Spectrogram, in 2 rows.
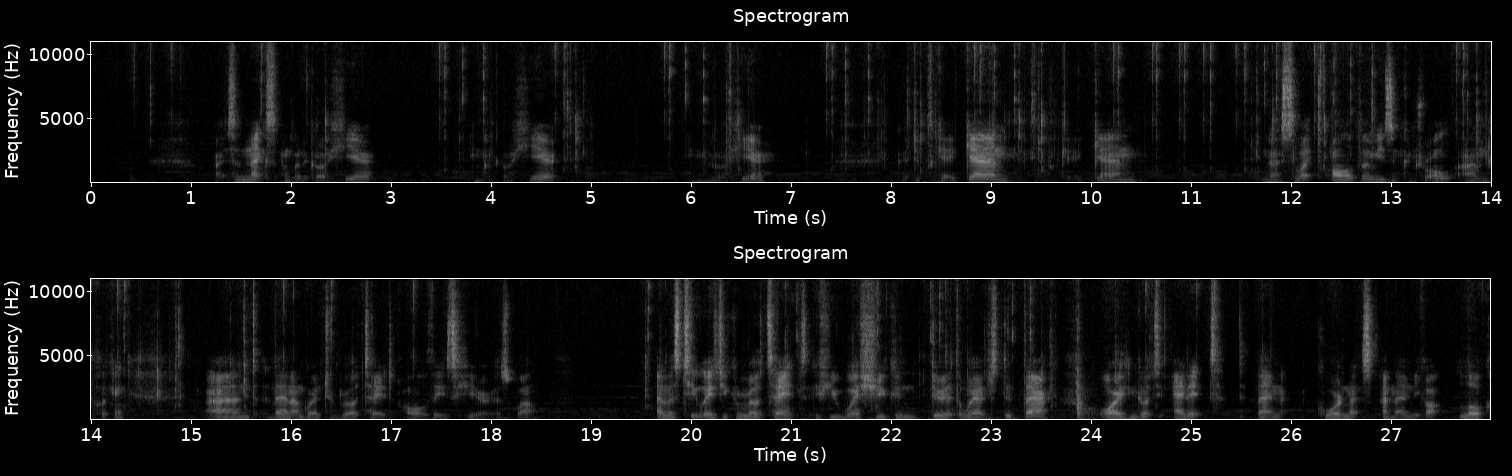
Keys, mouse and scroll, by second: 0.6 click, 1.6 d, 2.2 ctrl+d, 3.3 click, 3.5 right click, 3.7 d, 4.4 click, 4.7 ctrl+d, 5.5 click, 5.7 right click, 5.8 d, 6.3 ctrl+d, 7.1 click, 7.3 s, 8.1 ctrl+d, 8.6 click, 8.8 s, 9.3 ctrl+d, 10.0 click, 10.4 ctrl+click, 11.2 ctrl+click, 11.5 right click, 11.7 a, 12.0 ctrl+click, 12.2 ctrl+right click, 12.3 s, 13.4 click, 13.7 ctrl+d, 14.1 click, 14.2 2, 15.7 click, 17.0 click, 19.8 click, 20.0 right click, 20.4-21.6 typing, 20.8 right click, 22.2 right click, 22.6 ctrl+z, 23.0 right click, 23.8 ctrl+z, 24.3 click.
